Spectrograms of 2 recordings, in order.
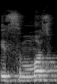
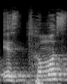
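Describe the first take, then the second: First: The middle 'th' sound is left silent. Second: The middle 'th' sound is pronounced. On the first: The speaker calls it right. "इसको इस्मस पढ़ते हैं। ये टीएच silent होता है" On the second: The speaker calls it wrong. "इसको इस्थमस नहीं पढ़ते"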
